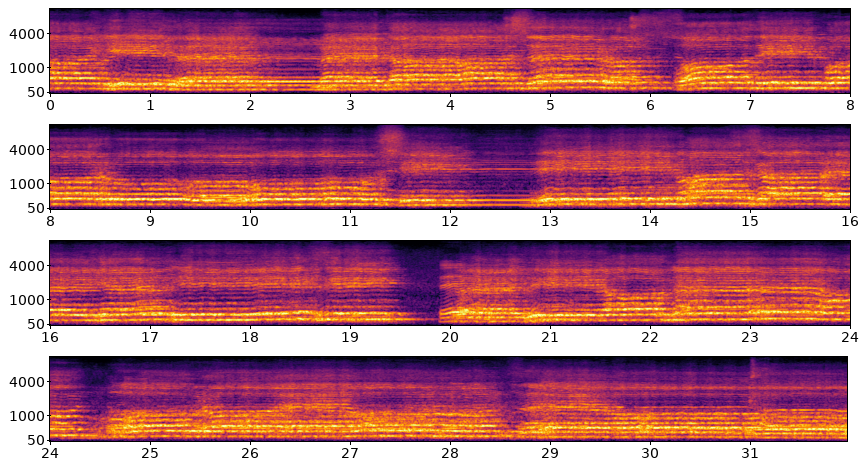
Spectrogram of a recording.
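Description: A standing congregation of men and women, Orthodox clergy among them, singing an unaccompanied Greek Orthodox hymn together in chant style, with short breaks for breath between phrases, the longest about twenty seconds in.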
